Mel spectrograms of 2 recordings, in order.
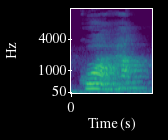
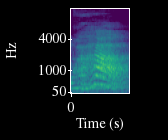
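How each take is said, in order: First: The first syllable is split into two sounds. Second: The first syllable is said as one glide. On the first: "이것을 나눠서" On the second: "우리는 과학 그러잖아요"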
